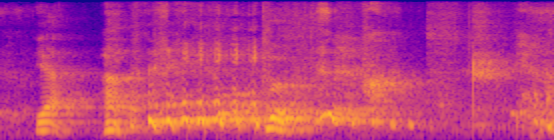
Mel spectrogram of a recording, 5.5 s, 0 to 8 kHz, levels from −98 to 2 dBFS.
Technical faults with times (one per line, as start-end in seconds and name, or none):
none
